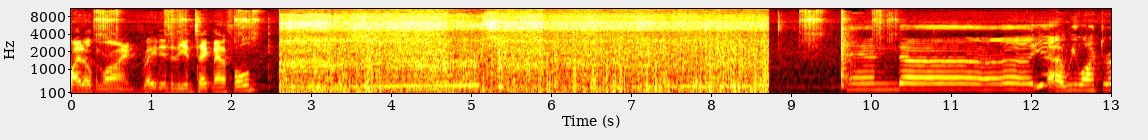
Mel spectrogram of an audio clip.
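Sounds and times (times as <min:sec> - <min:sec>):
engine running at high revs: 0:02.6 - 0:08.8.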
